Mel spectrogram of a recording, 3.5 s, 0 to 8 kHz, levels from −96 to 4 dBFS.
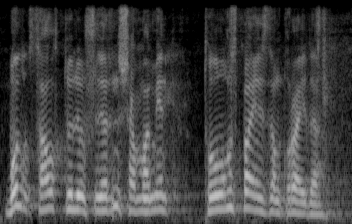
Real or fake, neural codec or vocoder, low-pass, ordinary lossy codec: fake; codec, 24 kHz, 3 kbps, HILCodec; 7.2 kHz; none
